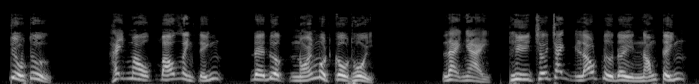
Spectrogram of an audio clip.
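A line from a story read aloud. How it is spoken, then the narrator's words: Angry shout. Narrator (Vietnamese): Người bên phải quát lên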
